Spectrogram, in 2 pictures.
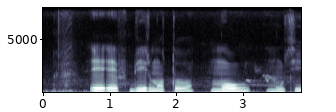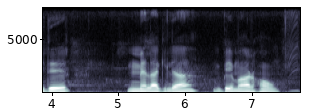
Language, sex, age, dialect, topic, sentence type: Bengali, male, 18-24, Rajbangshi, agriculture, statement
